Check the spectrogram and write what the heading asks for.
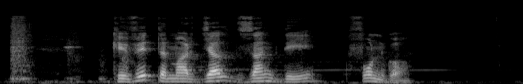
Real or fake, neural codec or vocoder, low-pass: real; none; 9.9 kHz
